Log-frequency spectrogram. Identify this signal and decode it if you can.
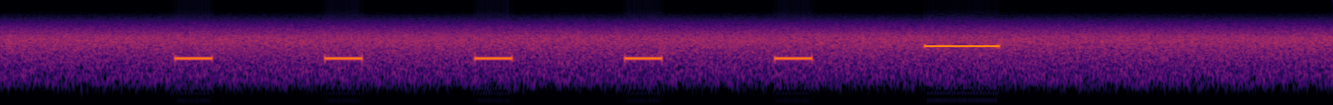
Radio time signal (five pips and a higher one, as on Chinese radio), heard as pips, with radio static.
